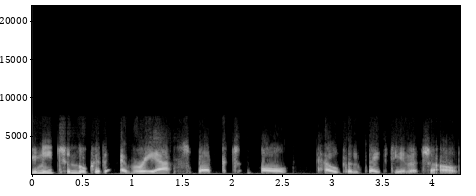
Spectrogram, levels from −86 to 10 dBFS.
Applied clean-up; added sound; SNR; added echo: neural diffusion model UNIVERSE++.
